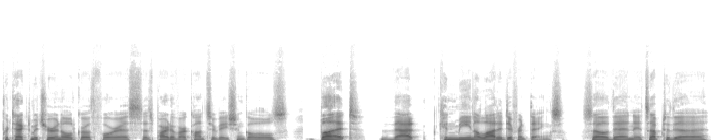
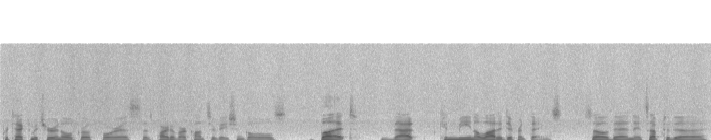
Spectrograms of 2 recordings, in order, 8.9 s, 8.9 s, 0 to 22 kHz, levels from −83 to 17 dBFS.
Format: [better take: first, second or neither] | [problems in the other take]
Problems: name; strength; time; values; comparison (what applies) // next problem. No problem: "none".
first | hiss; loud; throughout; 10 dB below the speech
